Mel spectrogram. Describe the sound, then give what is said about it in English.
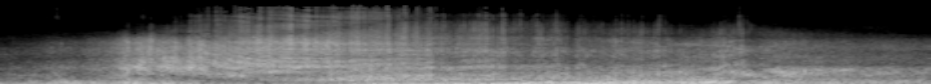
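Military aircraft at Exercise Pitch Black in Darwin produce a loud, continuous jet-engine roar. The dense, broad sound holds steady for the whole clip without a break. “Exercise Pitch Black is a noisy affair. Military aircraft from all over the world and those who fly them have descended on Darwin for just over a fortnight of drills across the Top End.”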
